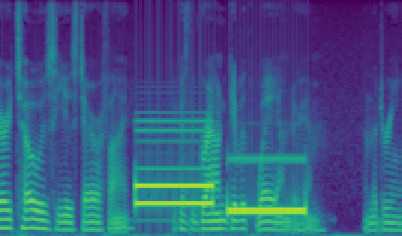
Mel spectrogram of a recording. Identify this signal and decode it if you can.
Aircraft SELCAL, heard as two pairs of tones, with speech in English. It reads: EJ-BC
